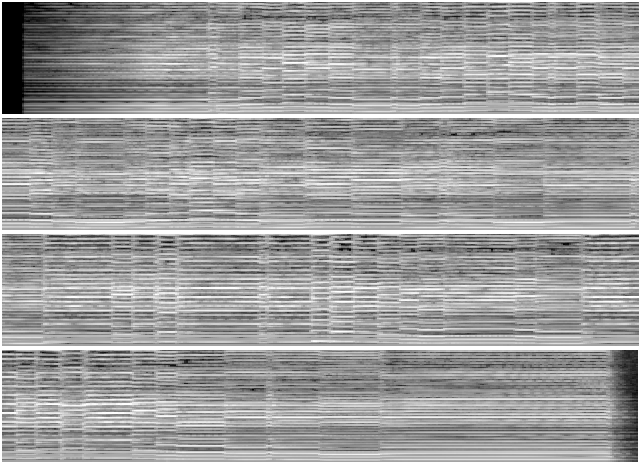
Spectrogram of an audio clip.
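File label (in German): Hümmelchen D Mittelalter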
